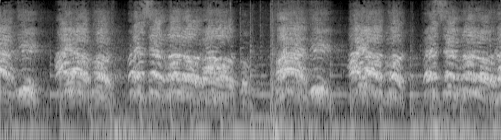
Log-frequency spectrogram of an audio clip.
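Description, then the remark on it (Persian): A large crowd of Esteghlal football club fans, gathered in front of the club's building, chants slogans in unison against the club's management, demanding Ali Khatir's resignation. Loud rhythmic shouted phrases repeat in waves with brief dips between them, the many voices forming a dense roar. “هواداران استقلال که به شرایط مدیریتی آبیپوشان اعتراض دارند، علیه مدیریت این باشگاه شعار دادند و خواهان استعفای علی خطیر شدند.”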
